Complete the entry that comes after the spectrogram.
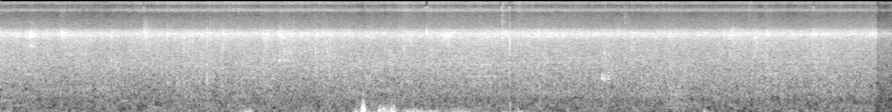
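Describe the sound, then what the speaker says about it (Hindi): Steady heavy rain hisses continuously, with a few soft low thumps of drops striking leaves close by; no voices. "बारिश देखिए कितनी ज़बरदस्त हो रही है।"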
